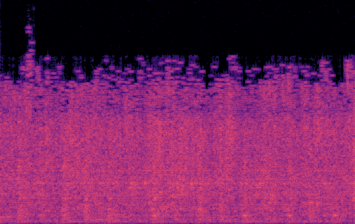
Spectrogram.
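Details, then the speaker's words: Whirlpool top-load washer on a bench test with lid switch bypassed, wash cycle: steady churning swish and rushing water over a low motor hum; fills and agitates normally. "Let the washer fill and agitate for a few minutes."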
